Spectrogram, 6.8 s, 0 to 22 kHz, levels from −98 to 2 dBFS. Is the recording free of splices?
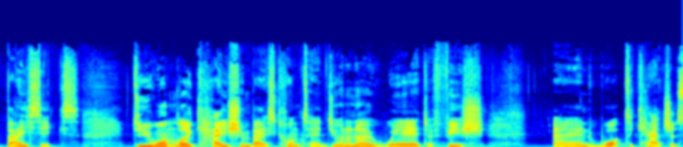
yes; 0 cuts

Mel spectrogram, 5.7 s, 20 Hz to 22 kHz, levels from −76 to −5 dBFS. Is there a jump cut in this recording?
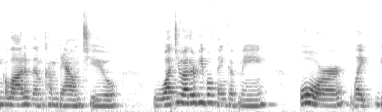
no; 0 cuts

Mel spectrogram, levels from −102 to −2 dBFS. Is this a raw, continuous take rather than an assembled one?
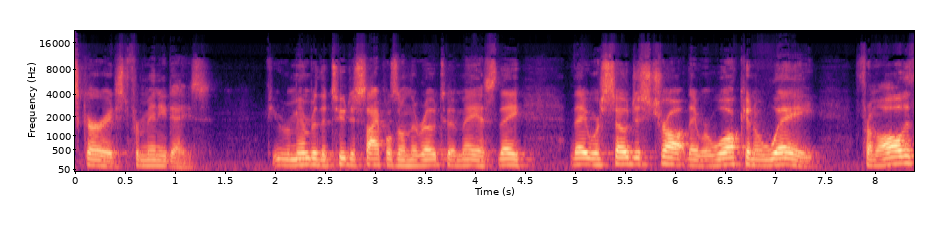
yes; 0 cuts

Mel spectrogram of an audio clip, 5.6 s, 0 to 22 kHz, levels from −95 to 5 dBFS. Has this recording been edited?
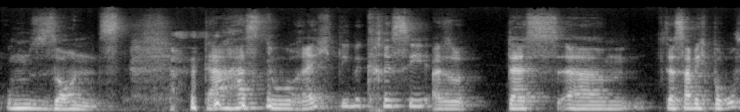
yes; 1 cut; at 3.2 s

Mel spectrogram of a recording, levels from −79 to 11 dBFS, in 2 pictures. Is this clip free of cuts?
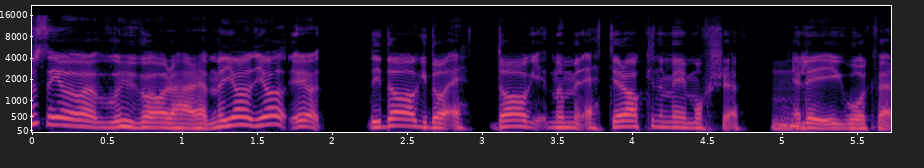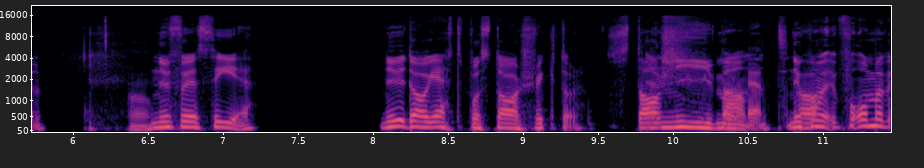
yes; 0 cuts

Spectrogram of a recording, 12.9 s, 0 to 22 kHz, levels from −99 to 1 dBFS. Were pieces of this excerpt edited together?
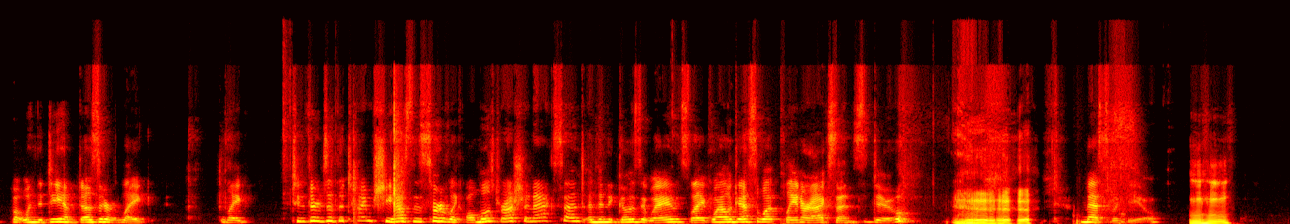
no; 0 cuts

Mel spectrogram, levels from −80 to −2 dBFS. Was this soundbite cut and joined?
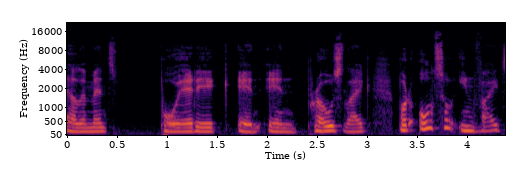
no; 0 cuts

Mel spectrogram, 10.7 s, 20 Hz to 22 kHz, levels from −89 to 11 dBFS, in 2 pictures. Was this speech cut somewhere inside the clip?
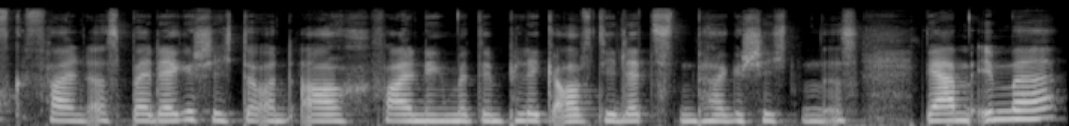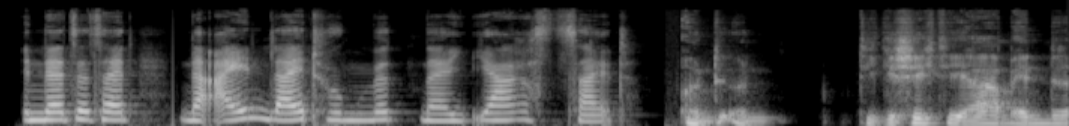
yes; 2 cuts; at 5.3 s, 8.7 s

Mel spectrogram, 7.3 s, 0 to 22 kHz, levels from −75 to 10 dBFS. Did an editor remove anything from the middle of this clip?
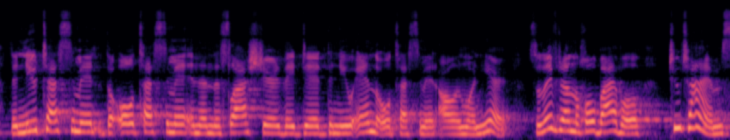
no; 0 cuts

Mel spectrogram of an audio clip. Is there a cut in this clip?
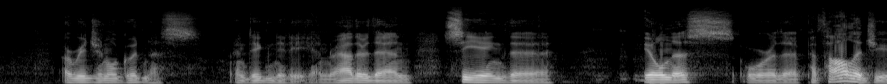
no; 0 cuts

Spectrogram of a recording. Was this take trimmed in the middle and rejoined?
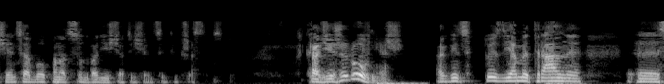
yes; 1 cut; at 4.3 s

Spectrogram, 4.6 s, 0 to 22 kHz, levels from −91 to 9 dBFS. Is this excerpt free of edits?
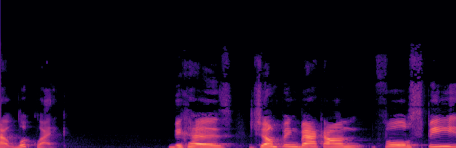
no; 1 cut; at 2.5 s

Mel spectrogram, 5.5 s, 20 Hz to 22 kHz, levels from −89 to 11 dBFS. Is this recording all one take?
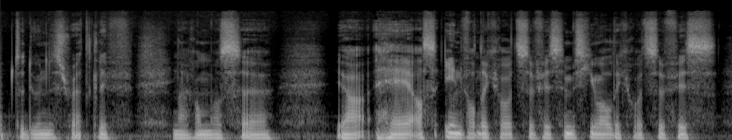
yes; 0 cuts

